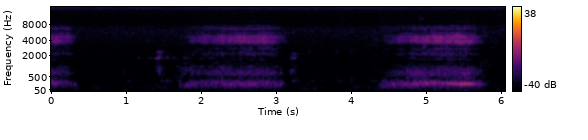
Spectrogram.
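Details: Loud, rough snores lasting about a second each, with quiet breathing between; typical adult snoring.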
